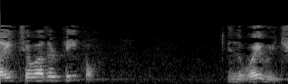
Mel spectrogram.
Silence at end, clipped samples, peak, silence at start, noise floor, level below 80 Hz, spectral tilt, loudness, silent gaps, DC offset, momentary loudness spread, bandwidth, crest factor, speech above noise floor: 0 s; under 0.1%; -8 dBFS; 0 s; -59 dBFS; -72 dBFS; -3.5 dB/octave; -25 LUFS; none; under 0.1%; 19 LU; 6.6 kHz; 20 dB; 33 dB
